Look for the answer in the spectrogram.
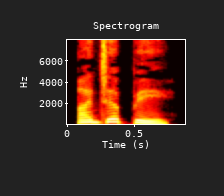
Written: ಅಜಪೆ

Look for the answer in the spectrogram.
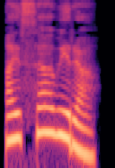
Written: ಅಯ್ಸಾವಿರ

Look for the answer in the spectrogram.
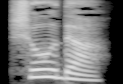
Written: ಷೋದಾ

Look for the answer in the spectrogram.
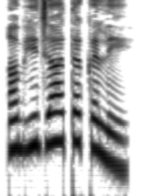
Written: ಅಭಿಜಾತಕಲೆ

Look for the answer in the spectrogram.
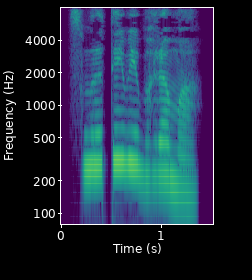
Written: ಸ್ಮೃತಿವಿಭ್ರಮ

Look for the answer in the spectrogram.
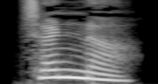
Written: ಚಣ್ಣ

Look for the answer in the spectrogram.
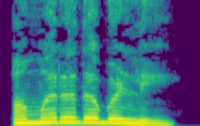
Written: ಅಮೃತಬಳ್ಳಿ

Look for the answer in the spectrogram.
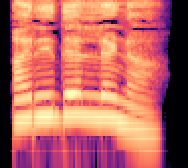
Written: ಅರಿದಲ್ಲಣ

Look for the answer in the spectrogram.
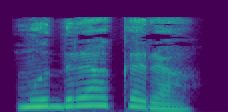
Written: ಮುದ್ರಾಕರ

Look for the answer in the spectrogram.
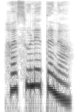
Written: ಹಸುಳೆತನ

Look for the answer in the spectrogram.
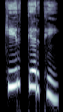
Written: ಕೀರ್ತ್ಯರ್ಥಿ

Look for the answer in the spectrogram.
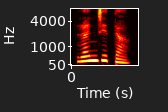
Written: ರಂಜಿತ

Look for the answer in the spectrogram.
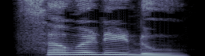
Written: ಸವಡಿಡು

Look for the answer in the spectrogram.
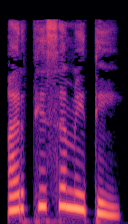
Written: ಅರ್ಥಿಸಮಿತಿ

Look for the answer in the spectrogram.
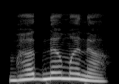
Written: ಭಗ್ನಮನ

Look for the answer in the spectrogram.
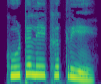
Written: ಕೂಟಲೇಖಕ್ರಿಯೆ

